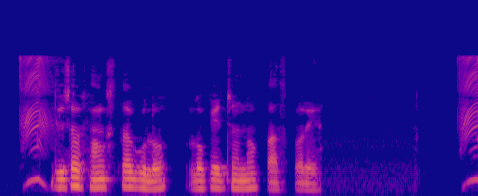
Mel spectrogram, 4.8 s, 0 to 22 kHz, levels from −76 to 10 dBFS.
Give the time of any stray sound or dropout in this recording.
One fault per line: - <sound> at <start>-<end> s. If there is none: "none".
none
